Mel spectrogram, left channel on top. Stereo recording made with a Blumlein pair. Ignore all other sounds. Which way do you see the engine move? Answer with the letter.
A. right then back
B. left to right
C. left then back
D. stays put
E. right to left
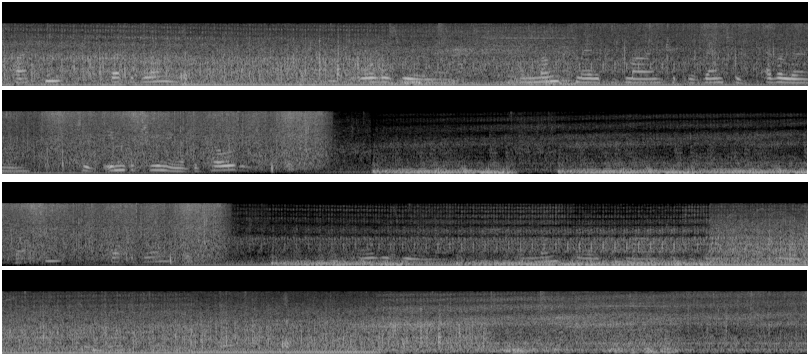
B.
